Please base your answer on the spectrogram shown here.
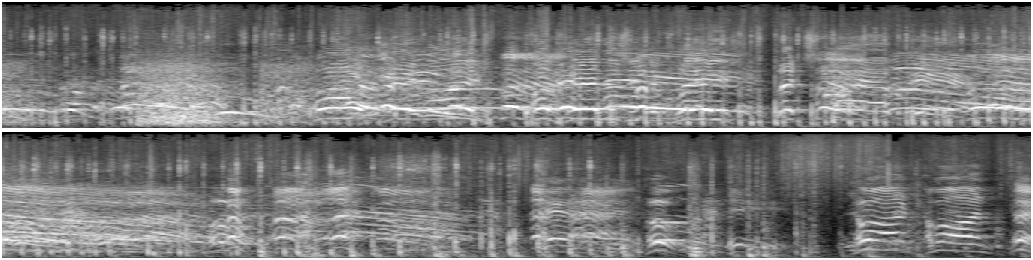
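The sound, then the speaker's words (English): A crowd of hoodlums ride their horses into the town of Dos Rios, the many galloping hooves a rapid, continuous drumming while the men whoop and holler loudly over the pounding, the racket thinning out toward the end. “It all started when a crowd of hoodlums rode into Dos Rios, airing their lungs and triggering their guns.”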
